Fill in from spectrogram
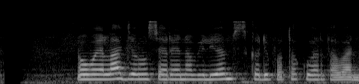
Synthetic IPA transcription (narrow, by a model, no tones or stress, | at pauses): nɔwɛlad͡ʒɨŋsɛɾɛnawiliamskɨrdipɔt̪ɔkuwart̪awa̰n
